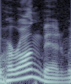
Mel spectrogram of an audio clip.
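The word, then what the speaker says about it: Khruangbin: And this next track is full credit to Harangbin, which is how you pronounce it.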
